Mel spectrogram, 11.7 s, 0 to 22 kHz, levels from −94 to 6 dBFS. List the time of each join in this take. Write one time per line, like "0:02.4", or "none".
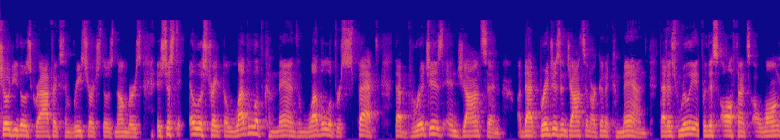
0:10.5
